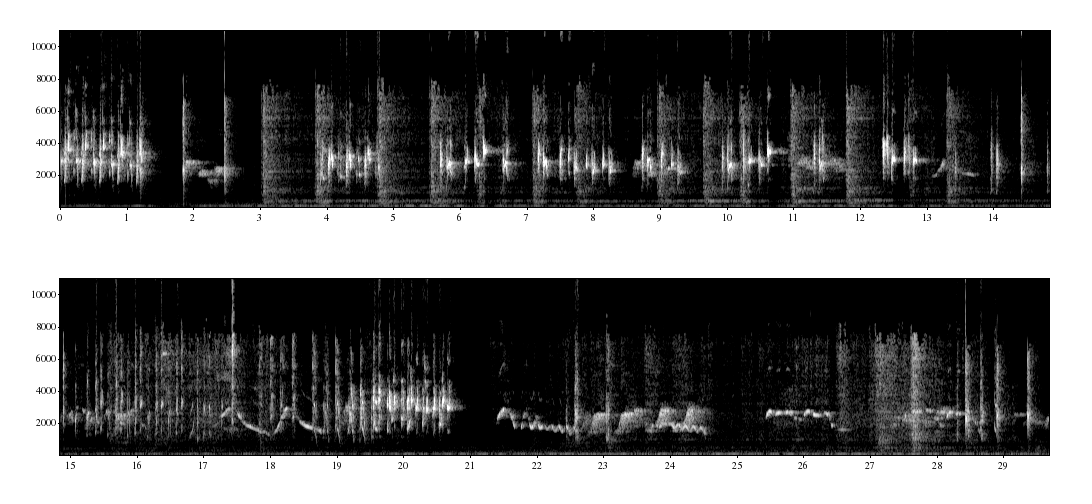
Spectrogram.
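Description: White-eared bulbul singing: short warbled phrases about one a second, then longer runs of warbling with gliding notes in the second half, tailing off to fainter calls near the end. A steady low hum runs underneath.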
